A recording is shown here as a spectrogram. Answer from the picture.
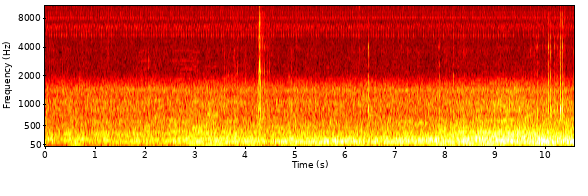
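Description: A car's engine and road noise heard from inside the cabin, growing steadily louder as the car pulls away from a standstill and picks up speed.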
